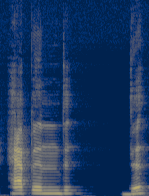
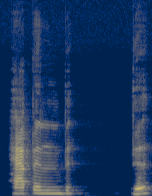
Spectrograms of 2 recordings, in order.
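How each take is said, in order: No difference in how they are said.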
